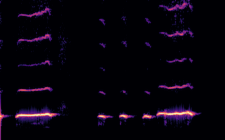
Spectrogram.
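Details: Cockatiel, a pet, whistling Jingle Bells its own way: a long smooth held note, a pause, two short notes, then another sustained pure tone.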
